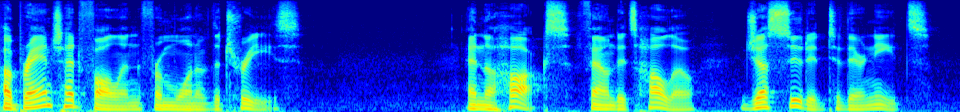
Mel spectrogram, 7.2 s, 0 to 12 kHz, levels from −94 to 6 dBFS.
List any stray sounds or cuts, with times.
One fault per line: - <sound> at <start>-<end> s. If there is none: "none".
none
